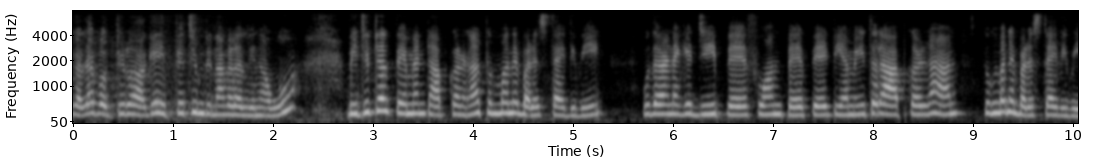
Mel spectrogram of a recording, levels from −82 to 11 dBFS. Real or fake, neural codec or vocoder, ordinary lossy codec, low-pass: fake; codec, 16 kHz, 1.1 kbps, Voila-Tokenizer; none; 7.2 kHz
